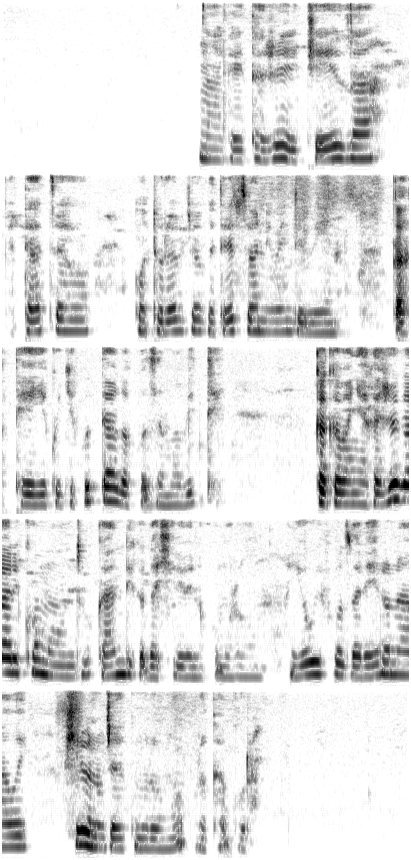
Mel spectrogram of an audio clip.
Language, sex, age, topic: Kinyarwanda, female, 18-24, finance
